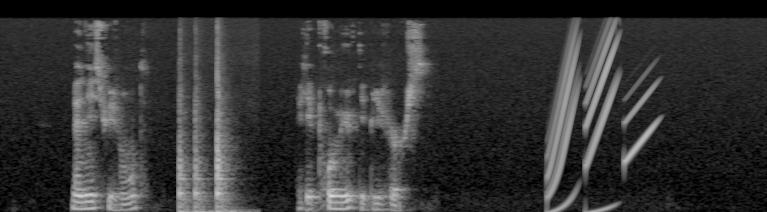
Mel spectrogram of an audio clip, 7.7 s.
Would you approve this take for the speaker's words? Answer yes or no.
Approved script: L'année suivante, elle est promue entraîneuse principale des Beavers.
no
